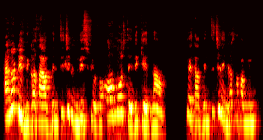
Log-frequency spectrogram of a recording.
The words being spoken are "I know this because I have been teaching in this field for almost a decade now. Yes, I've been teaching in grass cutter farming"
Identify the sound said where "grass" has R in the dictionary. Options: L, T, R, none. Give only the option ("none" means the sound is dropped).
none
